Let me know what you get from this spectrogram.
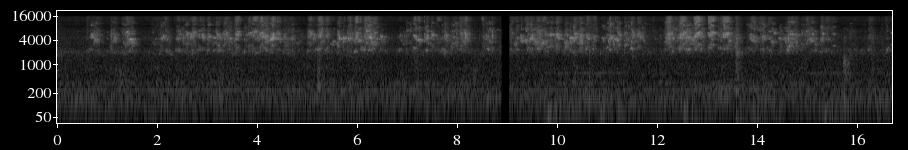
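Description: Small birds chirping continuously in the background, many short high chirps overlapping, over a faint steady hum. The sound cuts out for an instant about nine seconds in.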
